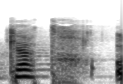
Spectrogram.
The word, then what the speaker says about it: quatre: Dans mon salon, il y a quatre objets orange. Quatre, quatre. Presta attention, a gente não fala quatre, apesar de se escrever com a letra U. Q-U-A-R-T-E.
